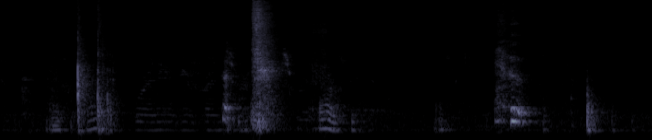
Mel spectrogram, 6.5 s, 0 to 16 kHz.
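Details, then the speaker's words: Young boy sneezing repeatedly, about 13 times: several sharp sneeze bursts in a row, with adult talk in a small room. "Pobrecito, ¿qué estornadera es esa?"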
